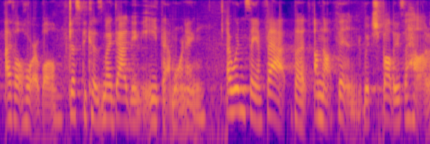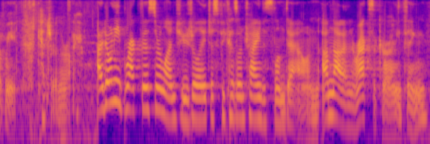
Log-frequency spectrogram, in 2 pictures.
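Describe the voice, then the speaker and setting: A woman in her twenties, a vlogger, reads her old teenage diary aloud in a lowish, gravelly voice, with slight background noise. She is casual and chatty, embarrassed and making fun of herself.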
